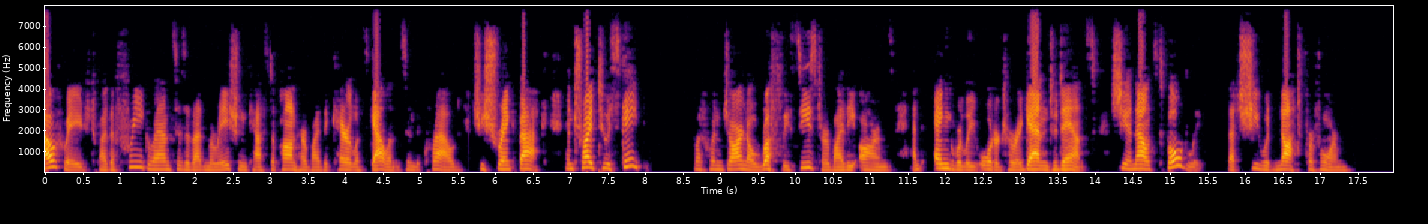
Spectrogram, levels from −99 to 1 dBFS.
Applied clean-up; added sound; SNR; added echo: none; none; none; none.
